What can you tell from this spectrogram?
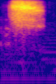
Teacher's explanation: the tsare is always like a T and an S together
